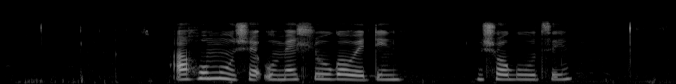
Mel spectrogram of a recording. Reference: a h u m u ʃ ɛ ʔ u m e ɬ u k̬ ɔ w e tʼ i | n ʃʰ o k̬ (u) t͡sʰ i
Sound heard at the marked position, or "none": uː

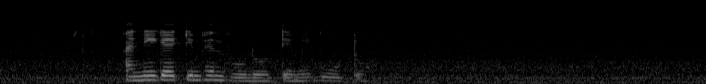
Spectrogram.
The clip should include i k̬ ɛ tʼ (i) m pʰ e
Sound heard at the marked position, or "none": i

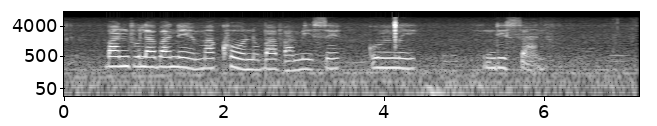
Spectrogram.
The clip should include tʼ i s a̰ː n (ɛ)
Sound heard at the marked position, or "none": a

